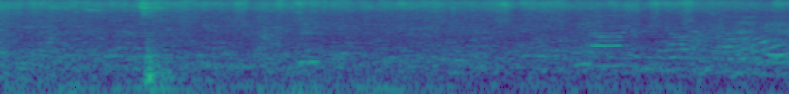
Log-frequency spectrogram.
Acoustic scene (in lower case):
crowded indoor space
